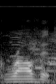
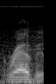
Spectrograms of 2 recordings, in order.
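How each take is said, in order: First: The first vowel sounds like 'o'. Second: The first vowel sounds like 'a'. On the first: The speaker calls it right. "it's Dan Gravett, not Gravett. I apologize. G R O V A T T" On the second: The speaker calls it wrong. "not Gravett"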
